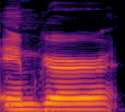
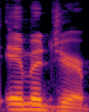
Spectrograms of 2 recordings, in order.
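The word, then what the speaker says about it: Imgur: it I think so I used to think it was imager but I think that's wrong there's no I've saying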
